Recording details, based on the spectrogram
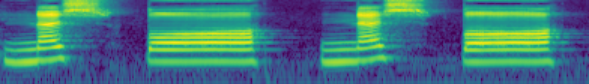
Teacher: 2 زبر کی نارمل تو ساؤنڈ کیا ہوتی ہے طن، لیکن ہم ان 2 زبر کو الف مدہ میں چینج کر کے پڑھیں گے · اب طا ہیوی لیٹر ہے، حروف مستعلیہ میں سے ہے، دیٹ مینس کہ جو ساتھ میں الف مدہ بھی آ رہی ہے اس کو بھی آپ نے ہیوی پڑھنا ہے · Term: وقف بالابدال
